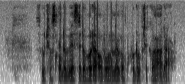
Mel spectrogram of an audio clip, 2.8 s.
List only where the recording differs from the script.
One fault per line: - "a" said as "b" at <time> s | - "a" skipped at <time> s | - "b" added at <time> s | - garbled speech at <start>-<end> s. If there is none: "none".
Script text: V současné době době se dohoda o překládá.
- "době" skipped at 1.1 s
- "volném obchodu" added at 1.5 s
